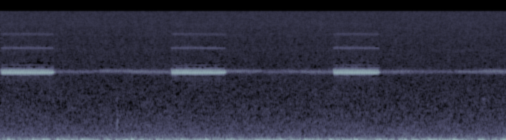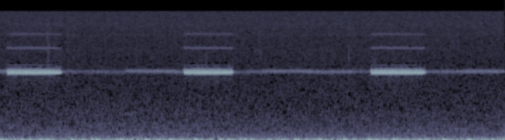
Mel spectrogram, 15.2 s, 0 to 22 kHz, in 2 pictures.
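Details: Crickets on a summer night, recorded with a Zoom H5: a steady, high, thin trill runs throughout, swelling into a louder, brighter pulse about every two and a half seconds, six times, over a low rumbling background hiss.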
